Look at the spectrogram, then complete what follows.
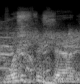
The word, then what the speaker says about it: Worcestershire: of, by the way, it's pronounced Worcestershire sauce. Everybody makes all these funny little things. I talk to the people in England. That's how you say it.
